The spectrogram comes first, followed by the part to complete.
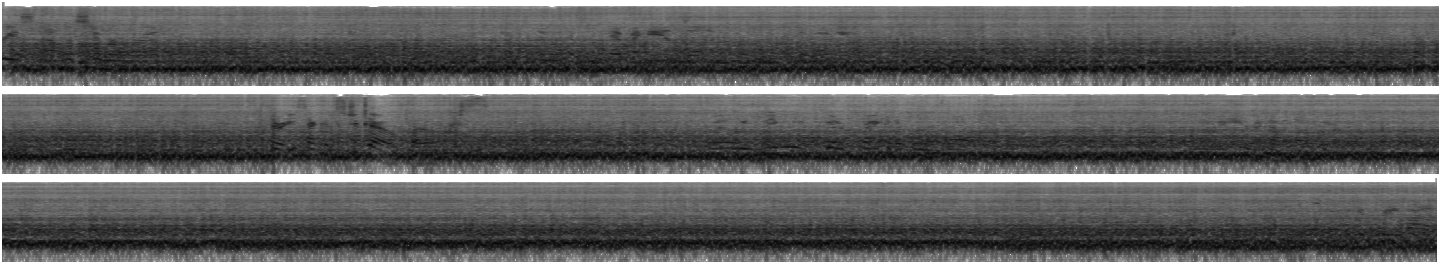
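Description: Krups Espresseria superautomatic espresso machine steaming milk through its automatic frothing wand: the pump runs with a loud, steady drone, which she likens to a drum beat, under the steam frothing the milk in a stainless pitcher.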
